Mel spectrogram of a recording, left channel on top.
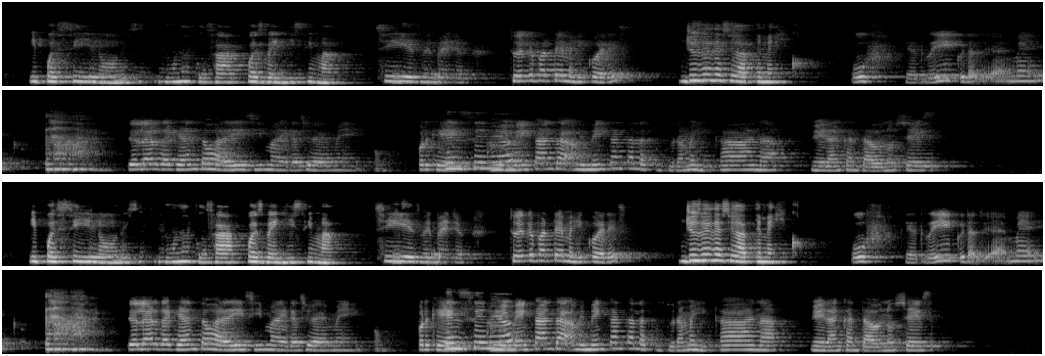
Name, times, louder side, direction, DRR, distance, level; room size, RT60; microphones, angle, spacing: voice 1, 0.3-3.4 3.9-4.4 6.8-8.0 10.8-11.3 14.8-15.5, right 4 dB, 50° right, 11 dB, 0.5 m, -21 dB
voice 2, 0.9-1.2 3.7-4.8 5.1-6.2 8.5-10.5 10.9-14.3 14.6-15.0 15.3-18.2 18.5-19.7, right 3 dB, 85° right, 7 dB, 1.0 m, -26 dB
21.0 x 7.1 x 2.4 m, 0.84 s
head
